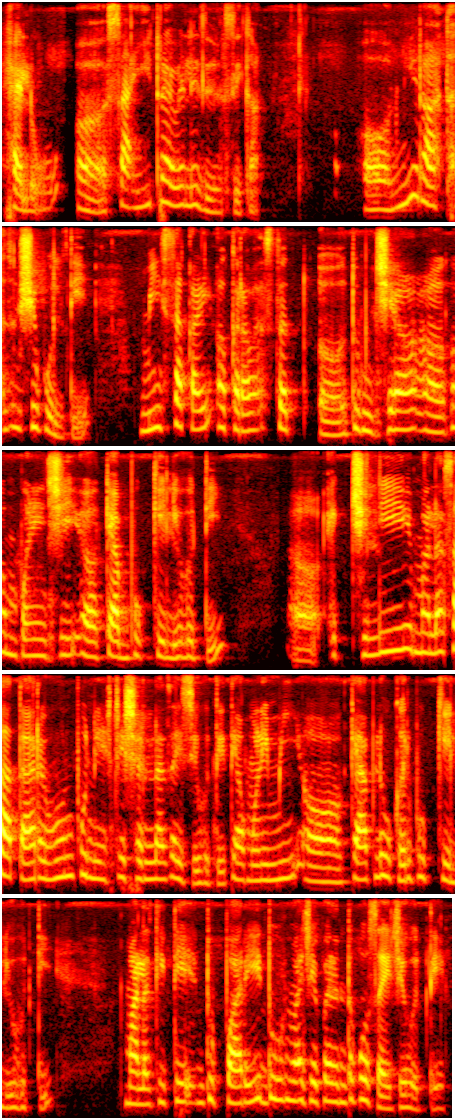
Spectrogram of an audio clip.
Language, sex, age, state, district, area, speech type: Marathi, female, 18-30, Maharashtra, Satara, urban, spontaneous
